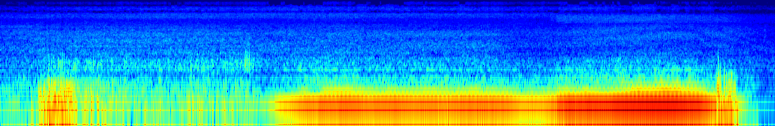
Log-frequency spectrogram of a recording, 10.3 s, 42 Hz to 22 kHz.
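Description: A 2011 Ducane heat pump outdoor unit running in cool mode starts with a thump and settles into a steady low compressor hum with fan whir, swelling louder near the end before cutting off, no talk.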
